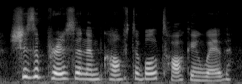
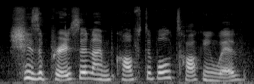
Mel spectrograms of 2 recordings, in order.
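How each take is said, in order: Both takes have the same delivery.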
